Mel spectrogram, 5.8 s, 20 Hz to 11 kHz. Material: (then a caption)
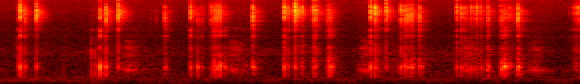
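Metal. Long fingernails tap and scratch the lid of a small, hollow, round rose-gold metal powder compact held in the hand. The result is quick, bright clicks and scrapes in uneven bursts, each with a short metallic ring around 730 Hz and almost no low end.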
